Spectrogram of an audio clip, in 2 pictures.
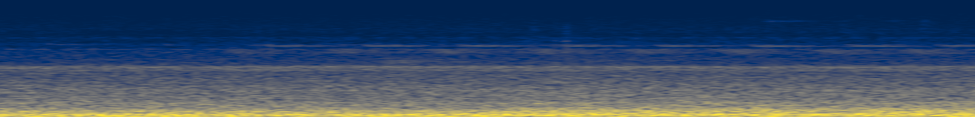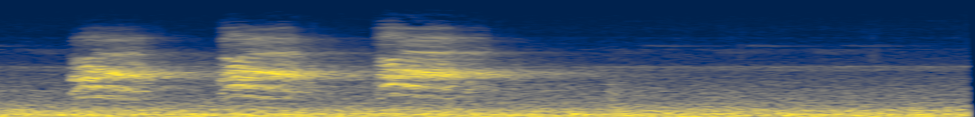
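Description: A bird's harsh calls, three in a row about a second apart, over a steady low background rumble.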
